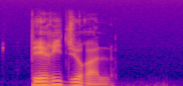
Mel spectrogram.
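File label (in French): "peridurale", French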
